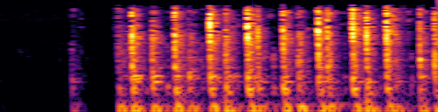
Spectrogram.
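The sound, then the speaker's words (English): Loud, rapid keyboard typing clatters in a dense, uneven burst of clicks after a brief tap, continuing steadily with no voices. “Infect all of you with super loud keyboard.”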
